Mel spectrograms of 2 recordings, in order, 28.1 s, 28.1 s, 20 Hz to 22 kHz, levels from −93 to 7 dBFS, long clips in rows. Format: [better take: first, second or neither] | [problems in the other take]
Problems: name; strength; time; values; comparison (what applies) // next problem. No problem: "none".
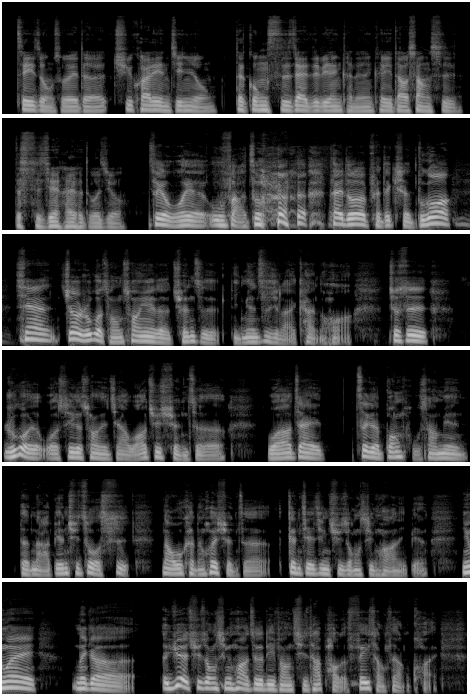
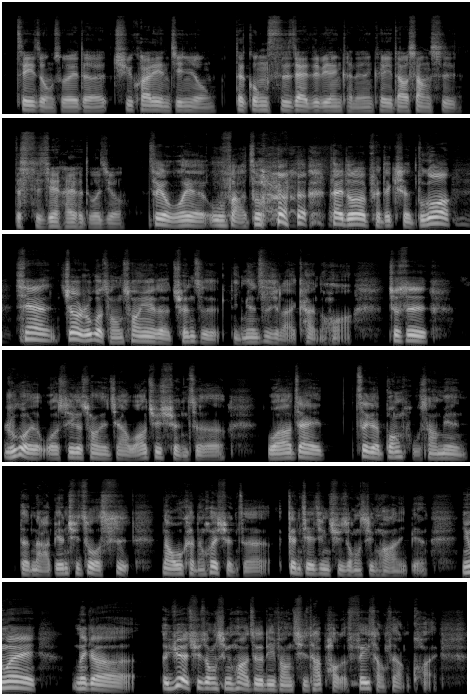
first | thin; somewhat; fading below 400 Hz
